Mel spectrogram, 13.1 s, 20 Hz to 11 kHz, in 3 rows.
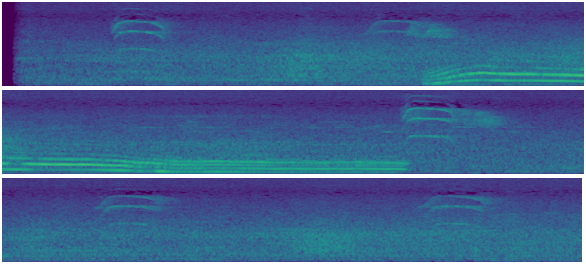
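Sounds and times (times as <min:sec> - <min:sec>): cat yowling: 0:03.1 - 0:07.6.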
